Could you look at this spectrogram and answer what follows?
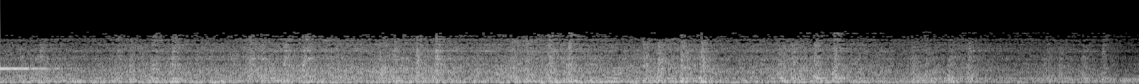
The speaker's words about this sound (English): The train was in this tunnel when Gresham was shot.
